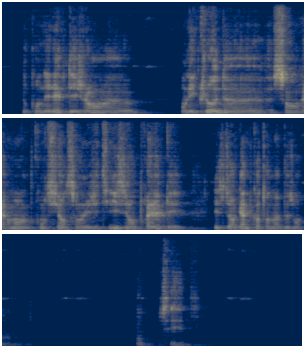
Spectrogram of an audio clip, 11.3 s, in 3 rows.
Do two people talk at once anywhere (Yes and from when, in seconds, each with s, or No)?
No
